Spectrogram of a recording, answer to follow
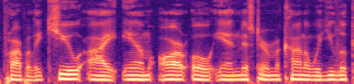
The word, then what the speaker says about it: Qimron: Qimron. Mr. McConnell, would you look at the pronunciation of that? Qim like Mary, Ron like Nancy.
